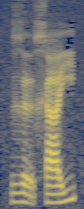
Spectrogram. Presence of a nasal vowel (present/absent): absent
